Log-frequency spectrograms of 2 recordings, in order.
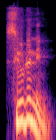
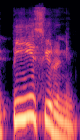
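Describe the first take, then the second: First: Said in the usual way. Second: পি সিউডোনিম with the silent P said as a long "pee"; silent P voiced. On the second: Shown as a demonstration. Teacher giving a spelling trick, silent P sounded before সিউডোনিম. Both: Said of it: "বলতে হবে পি সিউডোনিম".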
